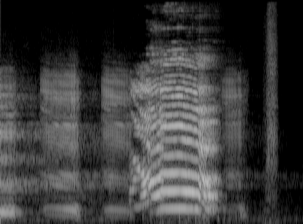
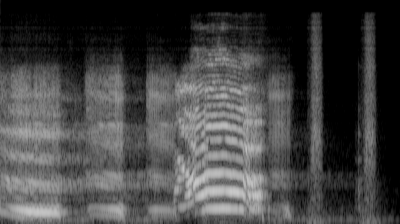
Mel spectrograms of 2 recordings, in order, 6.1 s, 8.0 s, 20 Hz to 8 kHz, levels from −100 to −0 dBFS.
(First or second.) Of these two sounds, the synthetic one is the second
